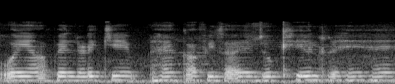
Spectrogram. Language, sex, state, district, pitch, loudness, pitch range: Hindi, female, Haryana, Charkhi Dadri, 185 Hz, -15 LUFS, 185-190 Hz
